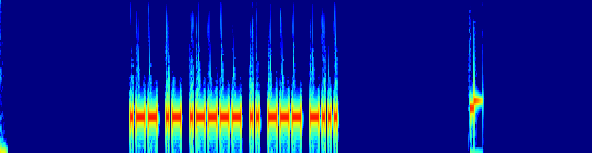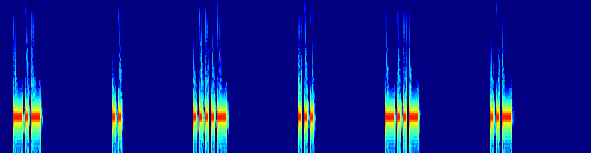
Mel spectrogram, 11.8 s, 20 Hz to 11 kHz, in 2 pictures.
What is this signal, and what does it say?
Morse code, heard as a keyed tone, about 40 wpm, spaced as for 17 wpm, 700 Hz. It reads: WA1IOB KI4SXU
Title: USA Call Signs - 6 Characters - 8x Character Spacing - 40wpm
